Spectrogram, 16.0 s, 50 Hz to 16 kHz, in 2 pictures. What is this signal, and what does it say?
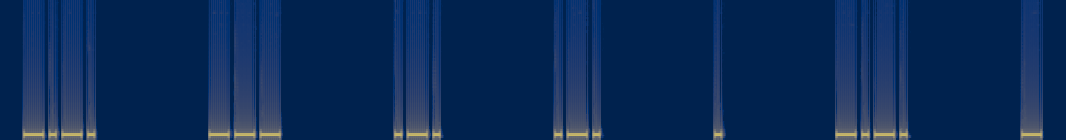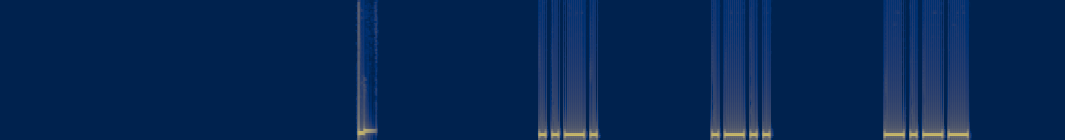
Morse code, heard as a keyed tone, about 25 wpm, spaced as for 9 wpm, 700 Hz. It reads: CORRECT FLY
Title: 6x Character Spacing - Top 500 Words - 25wpm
